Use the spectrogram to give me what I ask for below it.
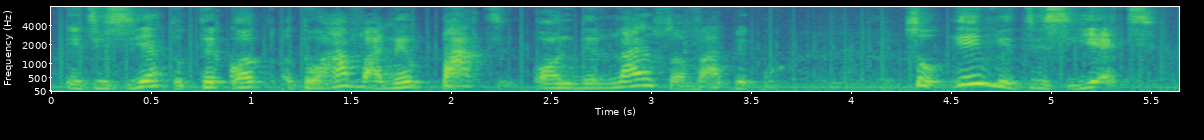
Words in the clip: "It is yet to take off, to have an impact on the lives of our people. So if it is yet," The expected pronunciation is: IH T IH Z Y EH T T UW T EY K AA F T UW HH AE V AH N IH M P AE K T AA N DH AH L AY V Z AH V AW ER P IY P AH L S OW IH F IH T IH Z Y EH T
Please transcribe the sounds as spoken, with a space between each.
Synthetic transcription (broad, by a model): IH T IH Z Y EH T T UW T EY K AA T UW HH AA V AH N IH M P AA T AA N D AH L AY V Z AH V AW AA P IY P AH L S OW IH F IH T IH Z Y EH T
